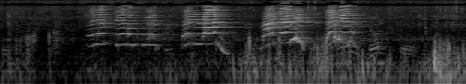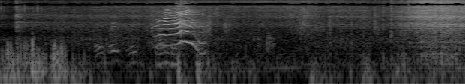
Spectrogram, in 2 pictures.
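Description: Children's high-pitched voices calling out in several short bursts, with low rumbling noise in between. A steady hiss builds near the end.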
